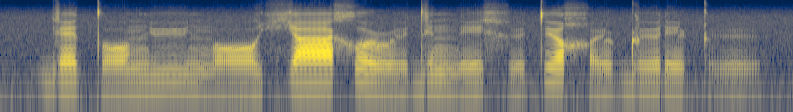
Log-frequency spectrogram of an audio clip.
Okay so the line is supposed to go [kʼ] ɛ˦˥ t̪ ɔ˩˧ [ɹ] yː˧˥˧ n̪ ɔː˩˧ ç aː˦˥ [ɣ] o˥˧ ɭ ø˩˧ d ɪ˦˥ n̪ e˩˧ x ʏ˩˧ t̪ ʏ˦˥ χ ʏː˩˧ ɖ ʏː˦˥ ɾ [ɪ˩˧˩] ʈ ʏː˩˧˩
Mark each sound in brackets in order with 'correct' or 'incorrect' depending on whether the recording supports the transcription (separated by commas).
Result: incorrect, incorrect, incorrect, correct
